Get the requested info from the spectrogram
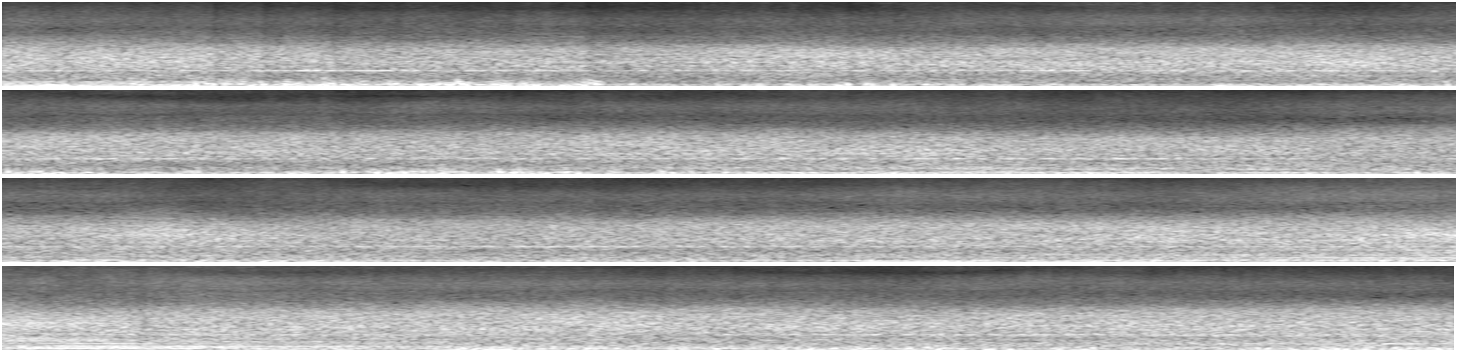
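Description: Steady rush of road traffic on an Autobahn, with a faint steady tone over it. One vehicle passes about two-thirds of the way in, its pitch sliding as it goes by.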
